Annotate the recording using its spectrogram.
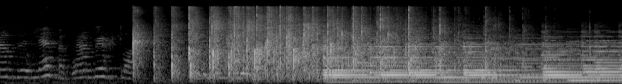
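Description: A child's voice finishing a recitation, then audience applause of hand clapping from about a second in, with music of piano-like keyboard notes starting about three seconds in and playing on.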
